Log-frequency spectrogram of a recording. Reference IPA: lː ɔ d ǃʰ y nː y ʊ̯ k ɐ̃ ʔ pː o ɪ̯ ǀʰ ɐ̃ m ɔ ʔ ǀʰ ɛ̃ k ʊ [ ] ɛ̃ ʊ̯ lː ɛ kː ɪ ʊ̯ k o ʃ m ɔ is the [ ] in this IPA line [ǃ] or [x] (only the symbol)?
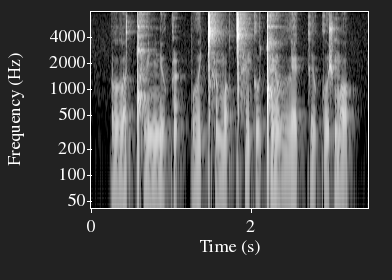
ǃ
